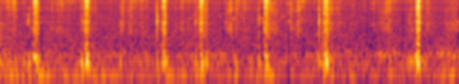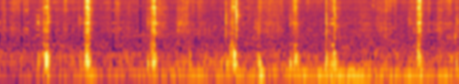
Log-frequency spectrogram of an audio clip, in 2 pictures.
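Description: Pencil on paper, flicking quick short strokes to draw eyelashes: faint, brief scratches in an uneven rhythm, about one and a half a second.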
